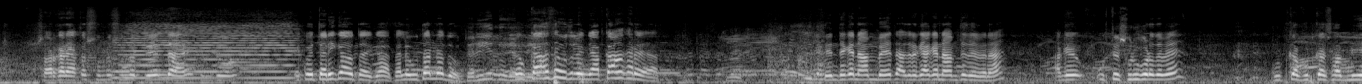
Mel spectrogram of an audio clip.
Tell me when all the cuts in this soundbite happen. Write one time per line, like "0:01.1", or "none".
0:02.8
0:08.2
